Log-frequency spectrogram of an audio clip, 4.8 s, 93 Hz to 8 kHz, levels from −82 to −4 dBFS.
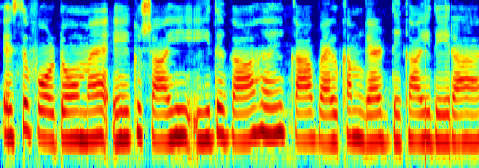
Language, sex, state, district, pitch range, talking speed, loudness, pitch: Hindi, female, Chhattisgarh, Raigarh, 200-220 Hz, 165 wpm, -13 LUFS, 205 Hz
